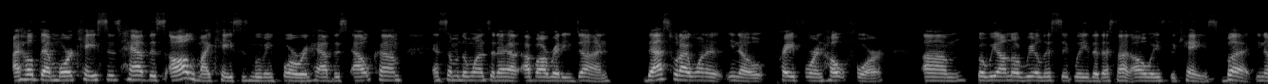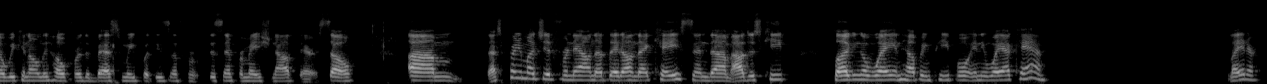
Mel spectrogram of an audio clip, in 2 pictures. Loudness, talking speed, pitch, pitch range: -32 LUFS, 225 wpm, 185 Hz, 170-205 Hz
